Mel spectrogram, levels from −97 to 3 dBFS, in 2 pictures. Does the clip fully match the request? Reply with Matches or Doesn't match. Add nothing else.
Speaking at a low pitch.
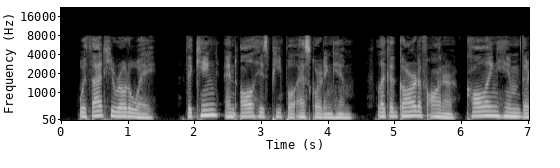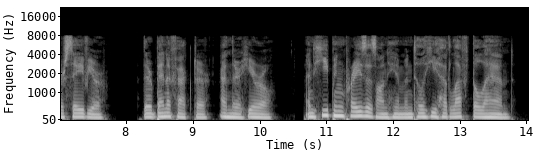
Matches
